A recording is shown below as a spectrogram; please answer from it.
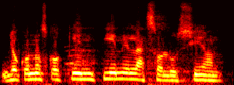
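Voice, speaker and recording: A man preaching his testimony as a sermon, impassioned, swinging from hushed to shouting and asking the congregation questions. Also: on the high side, fairly even intonation, measured pace.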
